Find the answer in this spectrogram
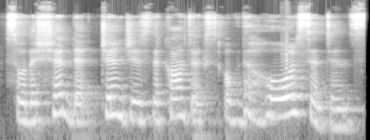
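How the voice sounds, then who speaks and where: Female language teacher, slightly high voice, unhurried, explanatory delivery. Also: expressive. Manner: slow, careful, explanatory. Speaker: Arabic teacher. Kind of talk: scripted lesson narration.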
